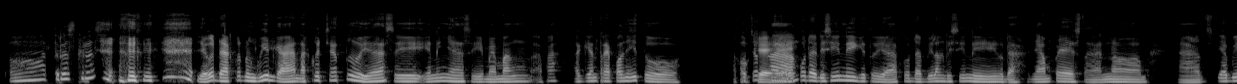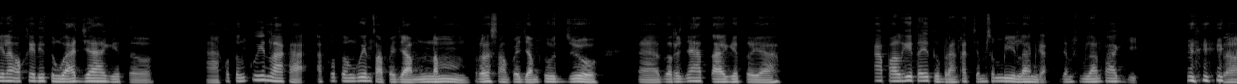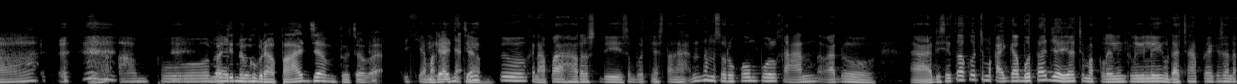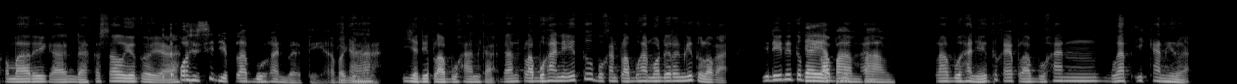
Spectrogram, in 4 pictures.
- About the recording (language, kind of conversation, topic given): Indonesian, podcast, Apa pengalaman paling berkesan yang pernah kamu alami saat menjelajahi pulau atau pantai?
- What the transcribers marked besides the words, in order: chuckle; in English: "chat"; in English: "travel-nya"; in English: "chat-lah"; chuckle; other background noise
